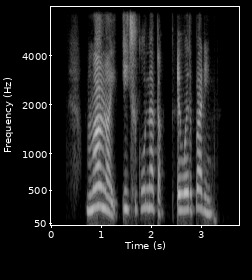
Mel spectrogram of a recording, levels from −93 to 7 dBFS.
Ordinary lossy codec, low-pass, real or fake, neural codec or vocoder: Opus, 64 kbps; 7.2 kHz; fake; codec, 16 kHz, 1 kbps, X-Codec, HuBERT features, trained on general audio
